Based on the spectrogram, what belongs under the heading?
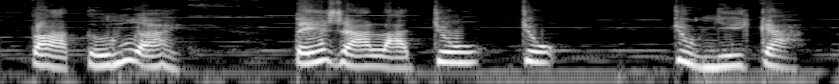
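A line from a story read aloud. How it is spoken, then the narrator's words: Flushed, loud shout. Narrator (Vietnamese): Mặt đỏ bừng, chàng lớn tiếng quát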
